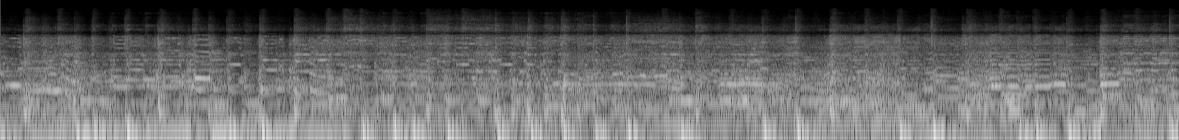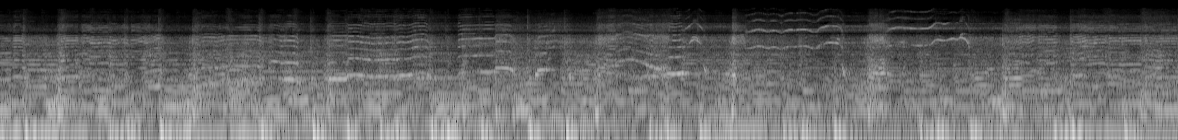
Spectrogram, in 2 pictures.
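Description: Live rock band playing an instrumental passage: electric guitar lead over bass and drums with a steady beat, the lead bending notes in the second half.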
